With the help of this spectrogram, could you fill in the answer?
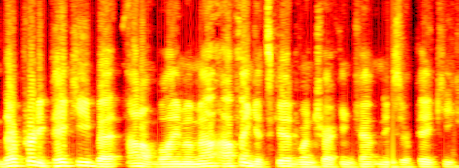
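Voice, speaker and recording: Fairly quick delivery in a Southern US accent, with ordinary pitch variation. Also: man, medium pitch for a man. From US South. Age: 50s. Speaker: truck driver and livestreamer. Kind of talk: casual live stream chat. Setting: hotel room.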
